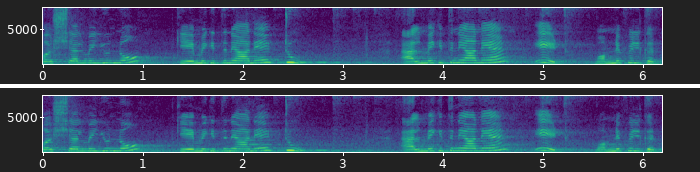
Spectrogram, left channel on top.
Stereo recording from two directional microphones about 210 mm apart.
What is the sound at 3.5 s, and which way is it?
A woman's voice, 10° left (ahead or behind).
